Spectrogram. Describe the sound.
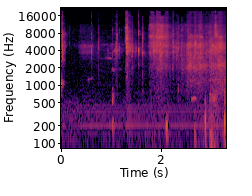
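Keyboard typing in short, scattered bursts: a few soft, faint key clicks spread unevenly across the moment, with no talk over them.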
